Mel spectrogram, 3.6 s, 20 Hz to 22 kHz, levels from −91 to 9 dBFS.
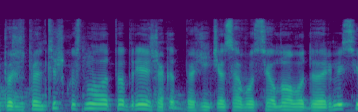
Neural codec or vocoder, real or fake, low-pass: codec, 44.1 kHz, 3.4 kbps, Pupu-Codec; fake; 10.8 kHz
